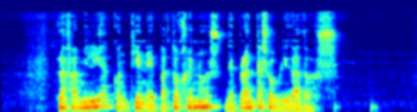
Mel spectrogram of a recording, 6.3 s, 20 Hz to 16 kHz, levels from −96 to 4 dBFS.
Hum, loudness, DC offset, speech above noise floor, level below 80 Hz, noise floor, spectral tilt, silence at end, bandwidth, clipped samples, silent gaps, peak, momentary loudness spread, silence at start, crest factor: none; -25 LUFS; under 0.1%; 52 dB; -50 dBFS; -75 dBFS; -6 dB/octave; 1.2 s; 11.5 kHz; under 0.1%; none; -6 dBFS; 10 LU; 0.9 s; 18 dB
